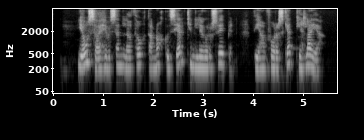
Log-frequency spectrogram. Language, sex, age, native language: Icelandic, female, 40-49, Icelandic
